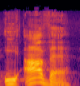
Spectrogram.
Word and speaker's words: Yahweh: But Yahweh actually would be pronounced in certain periods of history of Greek as Iaveh.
